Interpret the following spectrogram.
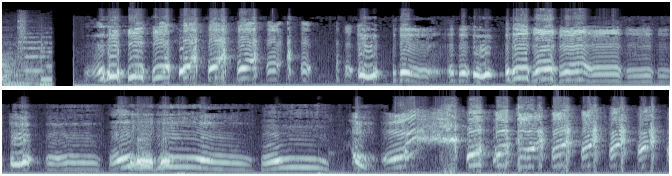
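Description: A person laughing loudly in high-pitched, rapid fits with short pauses, starting abruptly after a brief silent gap about half a second in. A steady low hum lies under the laughter.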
